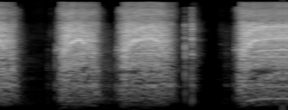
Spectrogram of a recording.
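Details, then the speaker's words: Parkside Performance impact driver repaired with an AliExpress control board: short full-speed bursts with high whirring hammer rattle, strong and even each time; healthy, powerful operation. "Par contre, elle dépote."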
